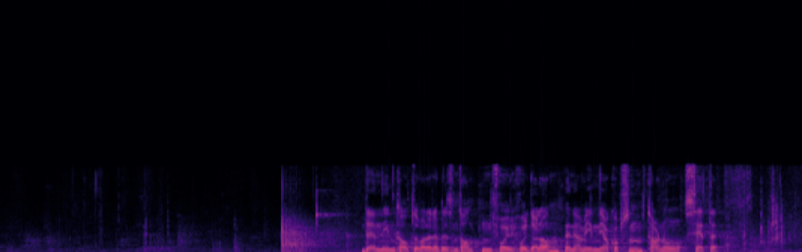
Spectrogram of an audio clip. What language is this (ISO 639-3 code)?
nor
